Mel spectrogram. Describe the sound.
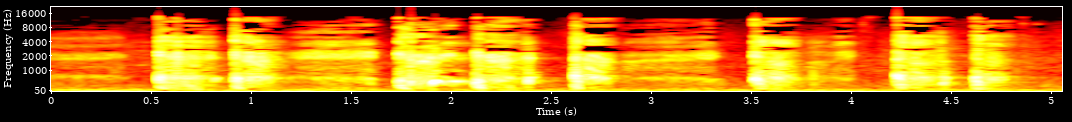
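An old, very small, wrinkled man coughing in many harsh, rough bursts, loud and uneven in rhythm and clustered in quick pairs, with no talk.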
